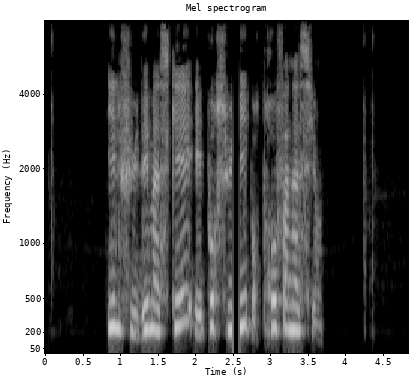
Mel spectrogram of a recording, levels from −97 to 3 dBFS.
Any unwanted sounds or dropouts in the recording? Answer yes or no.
yes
